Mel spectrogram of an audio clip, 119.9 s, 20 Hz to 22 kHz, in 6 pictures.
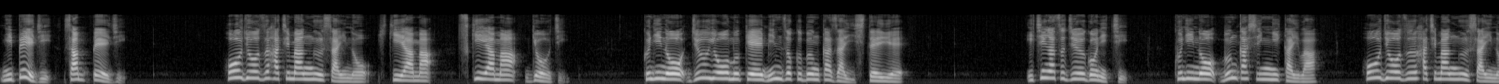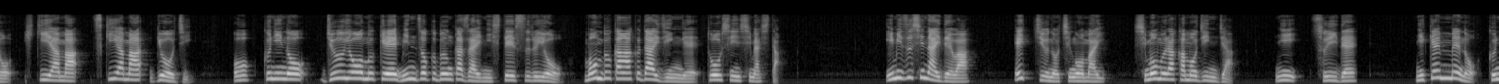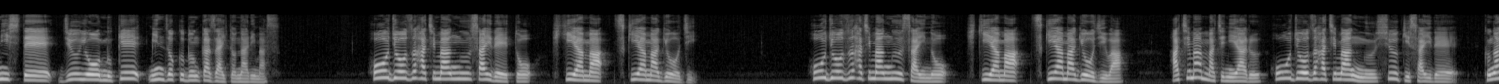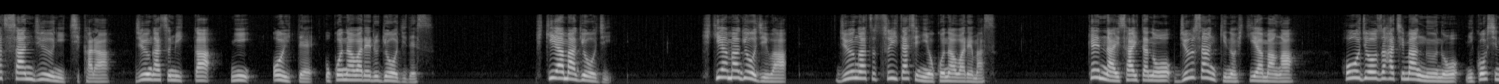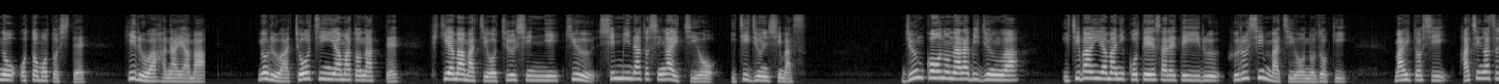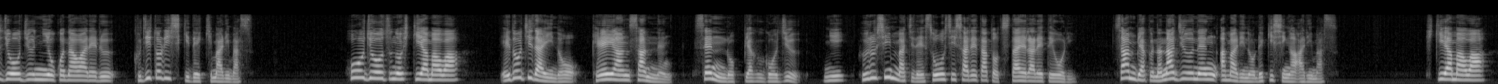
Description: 広報いみず 音訳版（令和３年２月号）｜射水市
